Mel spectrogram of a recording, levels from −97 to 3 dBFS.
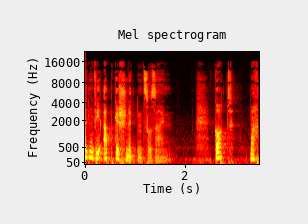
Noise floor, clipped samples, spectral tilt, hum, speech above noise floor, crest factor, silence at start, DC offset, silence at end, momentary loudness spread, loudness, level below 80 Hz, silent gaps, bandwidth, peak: -58 dBFS; under 0.1%; -4.5 dB/octave; none; 33 dB; 24 dB; 0 s; under 0.1%; 0 s; 20 LU; -24 LUFS; -48 dBFS; none; 16.5 kHz; -2 dBFS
